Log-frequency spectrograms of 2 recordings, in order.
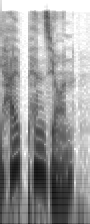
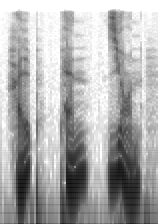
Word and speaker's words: Halbpension: Next German word is Die Halbpension. Pronunciation, die Halbpension.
